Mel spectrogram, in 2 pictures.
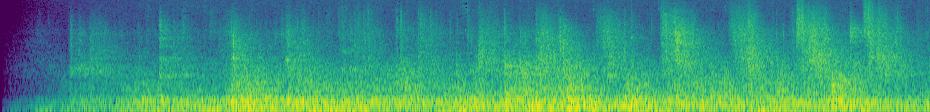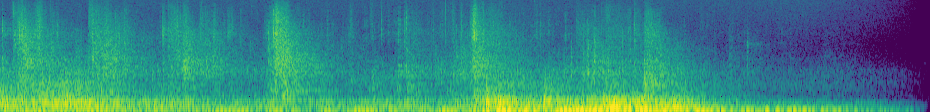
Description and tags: Person Pushing Cart down hallway
Person walking pushing a cart with wheels down concrete hallway. Some reverb.
cart, Free, hallway, pushing, roll, rolling, rolls, Sound, wheel, wheels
